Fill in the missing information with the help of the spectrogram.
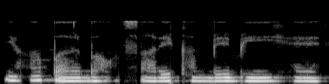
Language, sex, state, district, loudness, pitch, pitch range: Hindi, female, Uttar Pradesh, Saharanpur, -14 LUFS, 160 Hz, 155-175 Hz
